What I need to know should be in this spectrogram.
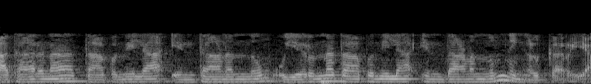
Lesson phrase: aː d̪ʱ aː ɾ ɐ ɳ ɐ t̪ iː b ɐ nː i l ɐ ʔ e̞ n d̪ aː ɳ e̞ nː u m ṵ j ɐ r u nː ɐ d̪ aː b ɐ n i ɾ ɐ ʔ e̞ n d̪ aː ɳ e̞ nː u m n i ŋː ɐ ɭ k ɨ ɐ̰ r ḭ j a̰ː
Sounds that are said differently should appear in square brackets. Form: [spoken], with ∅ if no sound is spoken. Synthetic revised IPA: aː d̪ʱ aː ɾ ɐ ɳ ɐ t̪ [aː] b ɐ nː i l ɐ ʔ e̞ n d̪ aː ɳ e̞ nː u m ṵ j ɐ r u nː ɐ [t̪] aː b ɐ n i [l] ɐ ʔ e̞ n d̪ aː ɳ e̞ nː u m n i ŋː ɐ ɭ k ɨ ɐ̰ r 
